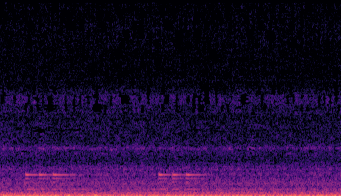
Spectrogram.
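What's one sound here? A warning chime beeps a few times.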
